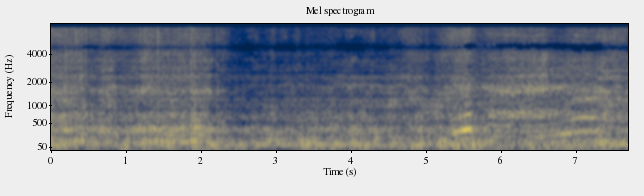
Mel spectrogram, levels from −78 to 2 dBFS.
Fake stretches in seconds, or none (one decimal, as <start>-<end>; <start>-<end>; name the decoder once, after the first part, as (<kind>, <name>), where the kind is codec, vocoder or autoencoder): 0.0-5.4 (codec, SNAC); 7.3-7.7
